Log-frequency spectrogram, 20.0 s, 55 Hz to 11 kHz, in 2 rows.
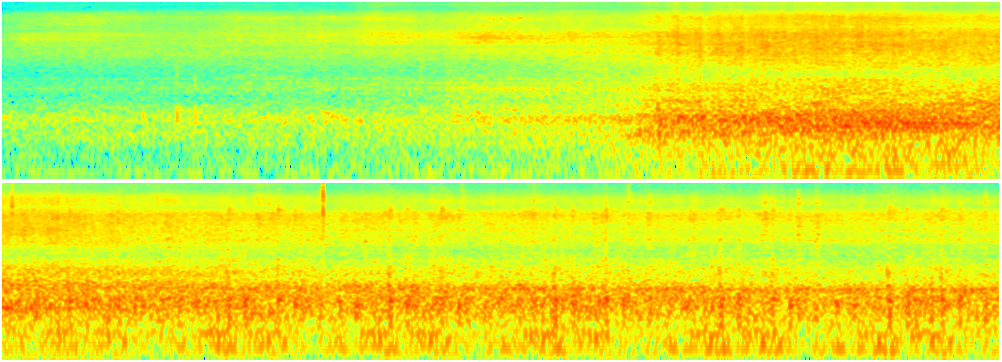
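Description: An EF210 electric freight locomotive hauling a rake of unpowered Sotetsu 21000-series commuter cars approaches and passes close by. The rumble swells over the first six seconds, then the wheels of the passing cars run loud and steady along the rails.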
